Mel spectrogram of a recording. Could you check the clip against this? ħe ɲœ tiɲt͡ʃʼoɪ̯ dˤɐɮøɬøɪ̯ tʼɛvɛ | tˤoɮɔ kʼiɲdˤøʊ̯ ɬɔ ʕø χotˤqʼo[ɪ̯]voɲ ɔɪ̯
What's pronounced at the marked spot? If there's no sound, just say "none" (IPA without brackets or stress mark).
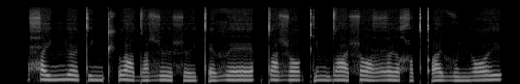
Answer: ɪ̯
